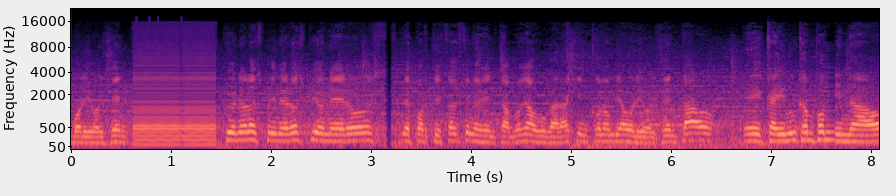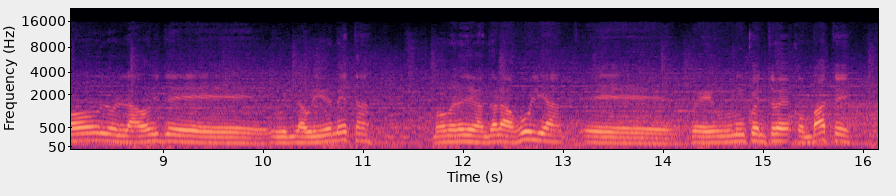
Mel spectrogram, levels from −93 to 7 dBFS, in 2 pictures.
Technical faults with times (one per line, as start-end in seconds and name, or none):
0.63-1.44 system hang loop
1.03-1.13 burst of packet loss
3.14-3.22 burst of packet loss
7.57-7.66 burst of packet loss
15.19-15.28 burst of packet loss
